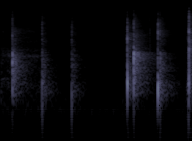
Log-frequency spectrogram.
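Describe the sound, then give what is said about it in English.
Hands clap a school morning chant rhythm: three evenly spaced claps, a short pause, then a quicker run of about four sharp claps, crisp and fairly loud with no voices. “They would make us clap our hands.”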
